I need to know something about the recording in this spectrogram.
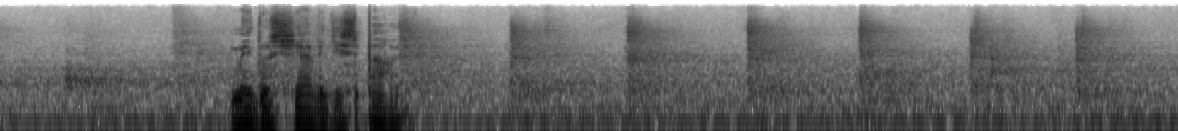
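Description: Footsteps echo steadily on a hard stone floor in a large hall.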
